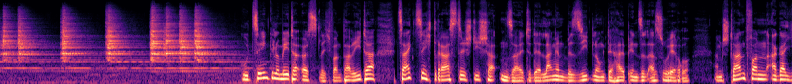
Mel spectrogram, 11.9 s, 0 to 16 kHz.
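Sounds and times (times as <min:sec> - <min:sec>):
church bell drummed rather than struck: 0:00.0 - 0:04.5
speech: 0:03.6 - 0:11.8.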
